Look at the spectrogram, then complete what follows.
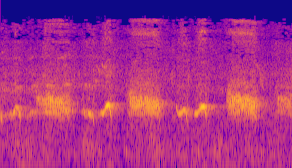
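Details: Chinese hwamei giving loud, sustained whistled notes at steady pitch, each lasting about a quarter second and separated by short clipped chirps, over a faint low hum.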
